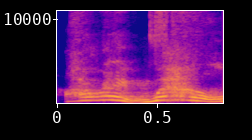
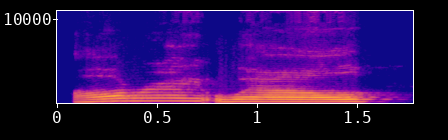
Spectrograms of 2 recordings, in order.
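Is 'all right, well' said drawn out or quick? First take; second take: quick; drawn out. First: The words are said quickly without dragging. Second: The words are stretched out with a dragging tune. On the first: The speaker is about to start something. "It's not like" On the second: The speaker is about to leave. "that kind of dragging intonation"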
